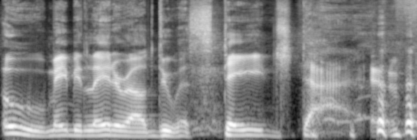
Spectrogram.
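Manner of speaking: put-on old rocker voice. Retelling what an old rocker said at a show: imitating an old rocker. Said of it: "that's exactly how he said it".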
